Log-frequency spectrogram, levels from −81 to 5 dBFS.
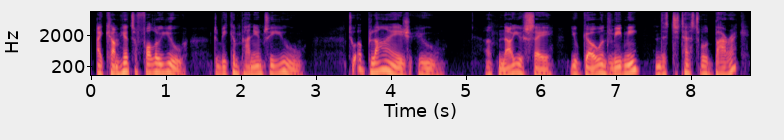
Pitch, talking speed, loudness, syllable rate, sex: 105 Hz, 170 wpm, -20 LUFS, 5.6 syllables/s, male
